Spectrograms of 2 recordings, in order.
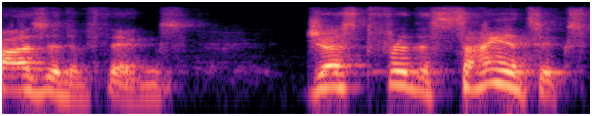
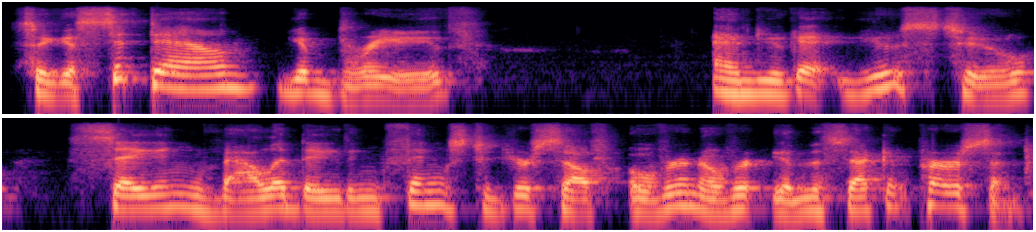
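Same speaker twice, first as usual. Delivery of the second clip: ordinary delivery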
